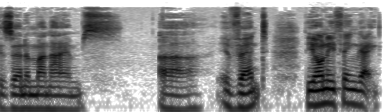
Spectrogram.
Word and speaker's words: Söhne Mannheims: Okay, how do you pronounce it? Söhne Mannheims.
